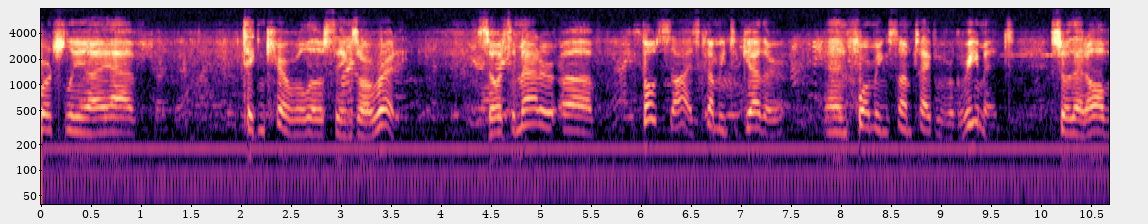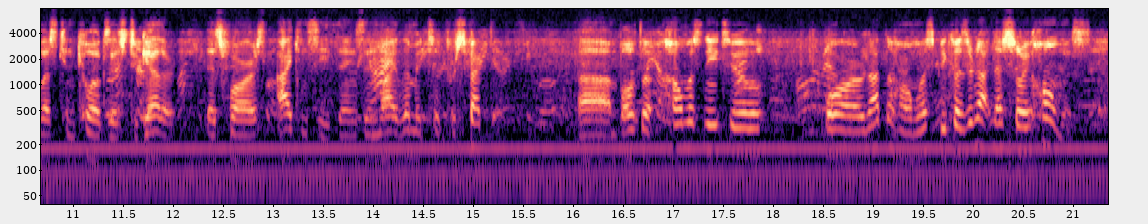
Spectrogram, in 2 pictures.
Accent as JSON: {"language": "English", "region": "Northeast", "country": "United States", "lives_now": "California, United States", "said": "I'm from the East Coast, Northeast Coast. I recently arrived in California back in February, and I fully intend to retire in Santa Cruz."}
